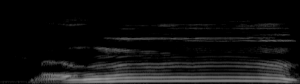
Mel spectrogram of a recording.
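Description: A cow moos once in a single long, steady, low-pitched call lasting a few seconds, loud, with no talking.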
